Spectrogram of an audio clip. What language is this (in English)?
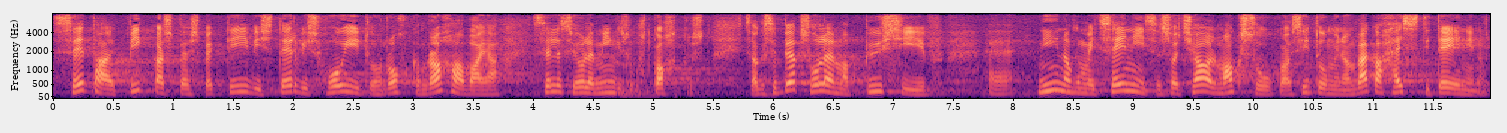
Estonian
